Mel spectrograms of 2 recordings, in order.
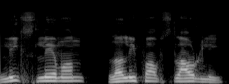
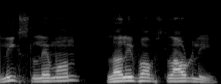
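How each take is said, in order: First: Slow, deliberate, every L sounded; slow tongue twister. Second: Said in the usual way. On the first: Shown as a demonstration. Teacher modelling the tongue twister for students, slowly. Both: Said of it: "আমরা একটু দেখি".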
